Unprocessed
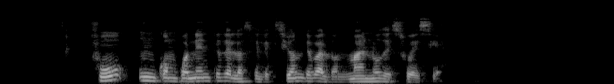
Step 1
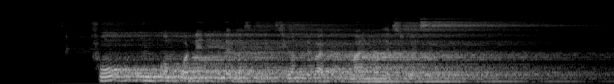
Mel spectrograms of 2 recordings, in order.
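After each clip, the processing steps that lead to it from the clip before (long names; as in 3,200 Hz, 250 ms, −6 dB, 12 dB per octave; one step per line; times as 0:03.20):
comb and all-pass reverb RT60 4.3 s, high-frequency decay 0.95×, pre-delay 50 ms, DRR −2.5 dB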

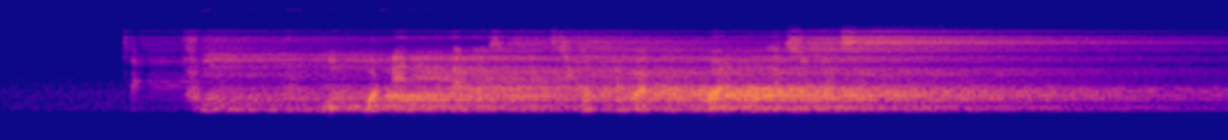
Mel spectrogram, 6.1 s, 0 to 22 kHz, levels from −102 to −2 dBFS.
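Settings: linear-phase brick-wall high-pass 870 Hz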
